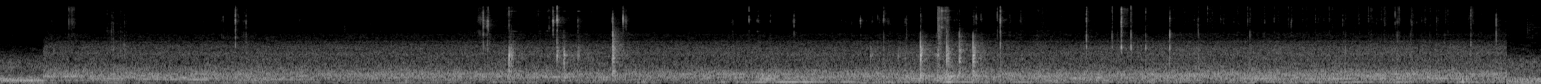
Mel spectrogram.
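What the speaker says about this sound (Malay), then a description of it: "Terus sekali kita masukkan washer dia." A metal washer is fitted onto the mounting bolt of a boat sonar transducer, giving a few small scattered metallic clinks and taps over a steady room hum.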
